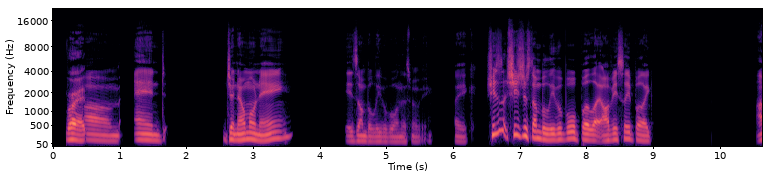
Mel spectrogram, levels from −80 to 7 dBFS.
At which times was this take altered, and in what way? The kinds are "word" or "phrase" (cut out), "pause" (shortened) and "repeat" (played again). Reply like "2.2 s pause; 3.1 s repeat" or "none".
none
